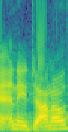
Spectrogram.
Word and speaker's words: Enejano: Nigerian last name is not actually that hard to pronounce. It's pronounced Enejano.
